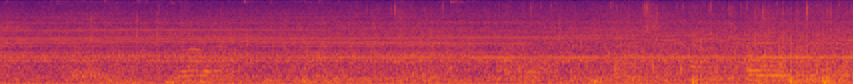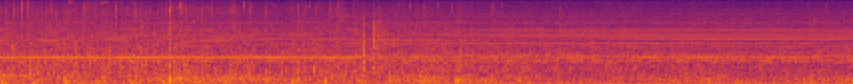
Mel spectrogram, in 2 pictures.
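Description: A horse's hooves thud softly on loose dirt at a trot.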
